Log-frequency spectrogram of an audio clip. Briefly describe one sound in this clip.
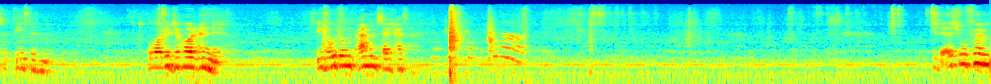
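A woman speaks in short, emotional bursts close by, with pauses between.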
